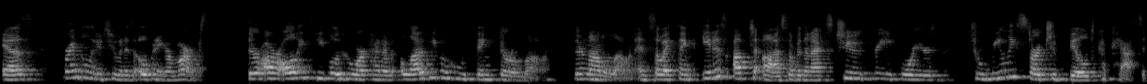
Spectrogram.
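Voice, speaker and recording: Her speech moves at a very fast pace. Audible room echo surrounds the woman's voice. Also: fairly high pitch for a woman, ordinary pitch variation. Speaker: advocacy group founder and speaker. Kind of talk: conference talk.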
